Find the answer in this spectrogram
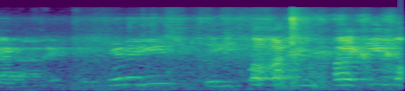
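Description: People talking, with a brief quieter gap at first, and a single sharp click about one and a half seconds in.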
